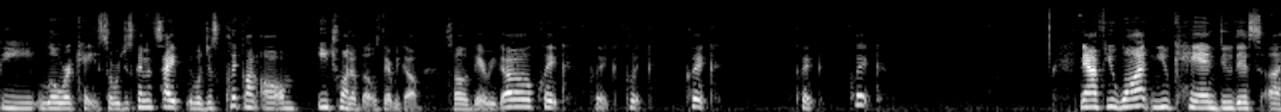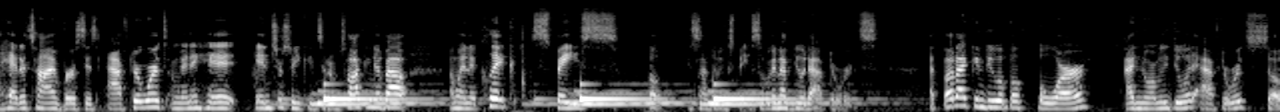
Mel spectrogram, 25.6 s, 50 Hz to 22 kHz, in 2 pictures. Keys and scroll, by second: 15.3 Return, 17.8 space, 19.1 space.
